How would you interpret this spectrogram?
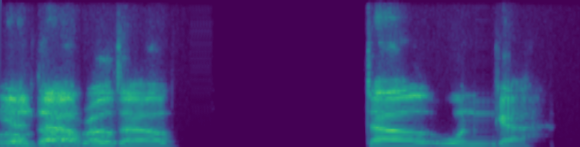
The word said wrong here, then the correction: Dahlonega: Dahlonega. – Crap. Dahlonega. Wow. Dahlonega. It's spelled D-A-H.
